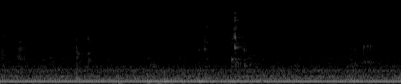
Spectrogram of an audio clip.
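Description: Wet mouth sounds of someone chewing a soft Ramune-soda gummy candy: a few faint smacks and clicks, scattered and irregular, over a steady low hum.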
